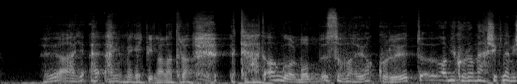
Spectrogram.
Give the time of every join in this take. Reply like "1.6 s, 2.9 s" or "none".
none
